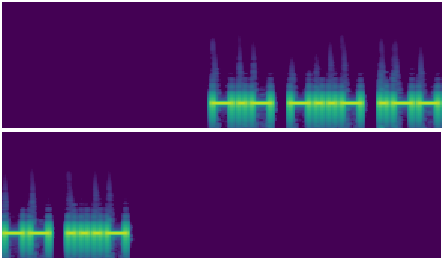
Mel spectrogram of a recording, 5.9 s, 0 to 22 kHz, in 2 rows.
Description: Morse code, heard as a keyed tone, about 27 wpm, 700 Hz. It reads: KX1V
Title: USA Call Signs - 4 Characters - Repeated 3x - 28wpm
